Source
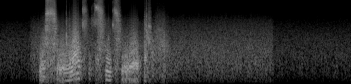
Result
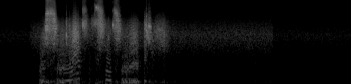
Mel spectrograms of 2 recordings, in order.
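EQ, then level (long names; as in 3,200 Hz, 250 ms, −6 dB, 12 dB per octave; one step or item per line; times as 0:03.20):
drawn EQ curve 120 Hz 0 dB, 330 Hz −22 dB, 1,300 Hz −21 dB, 3,900 Hz 0 dB
dynamic equaliser 6,100 Hz, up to +6 dB, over −42 dBFS, Q 1.1
−7.0 dB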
